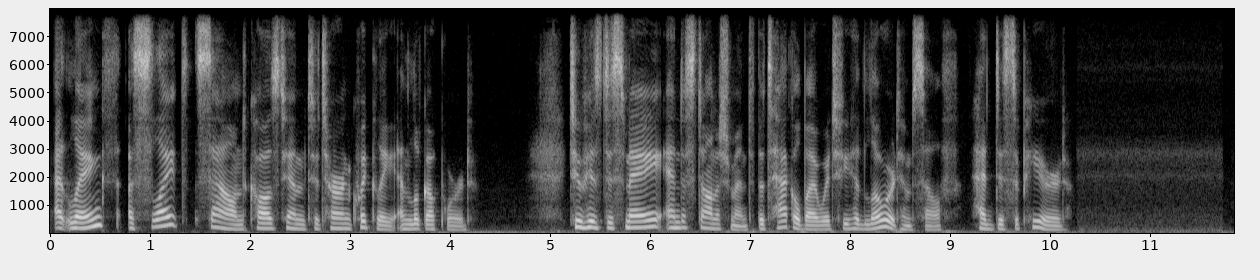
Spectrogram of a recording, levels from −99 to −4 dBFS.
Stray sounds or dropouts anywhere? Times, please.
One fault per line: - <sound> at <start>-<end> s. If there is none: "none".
none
